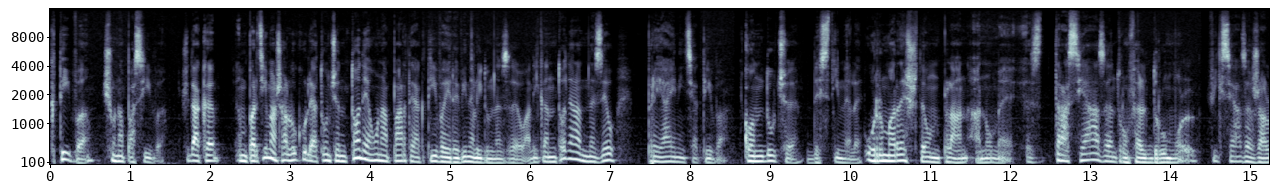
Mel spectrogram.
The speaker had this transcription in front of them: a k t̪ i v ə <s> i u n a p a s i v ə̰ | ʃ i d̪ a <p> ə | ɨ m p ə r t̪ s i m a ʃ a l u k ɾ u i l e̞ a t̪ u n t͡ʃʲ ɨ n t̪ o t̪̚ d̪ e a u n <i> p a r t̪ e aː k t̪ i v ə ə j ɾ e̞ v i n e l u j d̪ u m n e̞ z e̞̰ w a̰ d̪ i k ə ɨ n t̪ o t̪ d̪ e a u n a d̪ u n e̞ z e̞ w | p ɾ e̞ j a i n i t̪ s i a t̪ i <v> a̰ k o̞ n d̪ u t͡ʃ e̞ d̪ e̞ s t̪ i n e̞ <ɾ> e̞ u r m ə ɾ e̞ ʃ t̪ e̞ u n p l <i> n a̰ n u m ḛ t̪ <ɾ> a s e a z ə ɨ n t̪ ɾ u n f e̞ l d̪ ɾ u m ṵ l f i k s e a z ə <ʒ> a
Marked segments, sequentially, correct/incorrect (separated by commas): incorrect, incorrect, incorrect, correct, incorrect, incorrect, correct, correct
